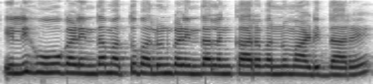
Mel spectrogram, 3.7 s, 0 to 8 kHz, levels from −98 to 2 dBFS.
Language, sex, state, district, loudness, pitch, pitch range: Kannada, female, Karnataka, Bidar, -12 LUFS, 265 Hz, 250-280 Hz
